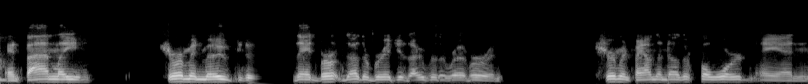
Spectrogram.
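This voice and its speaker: A Southern US accent with long, frequent pauses and fairly even intonation. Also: man, medium pitch for a man, moderate pace. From South Carolina. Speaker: author and storyteller. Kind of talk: interview answer. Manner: casual, hesitant.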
